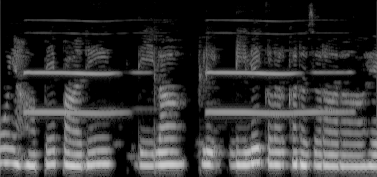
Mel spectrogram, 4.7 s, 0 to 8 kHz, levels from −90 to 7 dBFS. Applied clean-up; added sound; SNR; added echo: classical method Wiener filter.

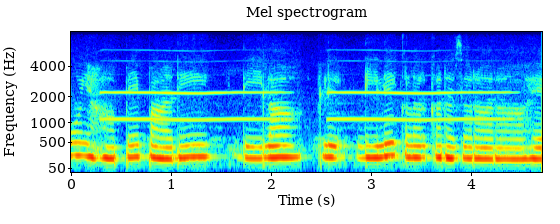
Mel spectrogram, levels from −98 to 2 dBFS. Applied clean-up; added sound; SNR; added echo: none; Wind instrument, woodwind instrument; 15 dB; none.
